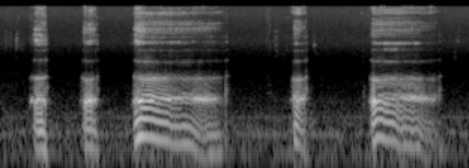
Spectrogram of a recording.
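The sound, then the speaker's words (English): A person imitates a deer buck grunt call, the first of three deer call noises made in order: a series of deep, guttural, burp-like grunts, two short ones, a long drawn-out one, another short one, then a final longer grunt, fairly loud. “we won't even put a time on it because you just have to make three call noises. Huh. Okay. When you are ready, please commence. Just go in order. Buck, grunt, bleat, and snort wheeze.”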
